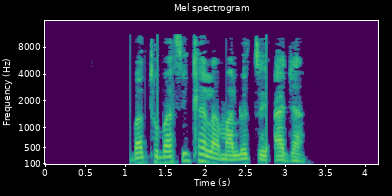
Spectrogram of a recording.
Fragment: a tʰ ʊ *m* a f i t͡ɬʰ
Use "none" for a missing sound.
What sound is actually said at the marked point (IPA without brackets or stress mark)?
b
